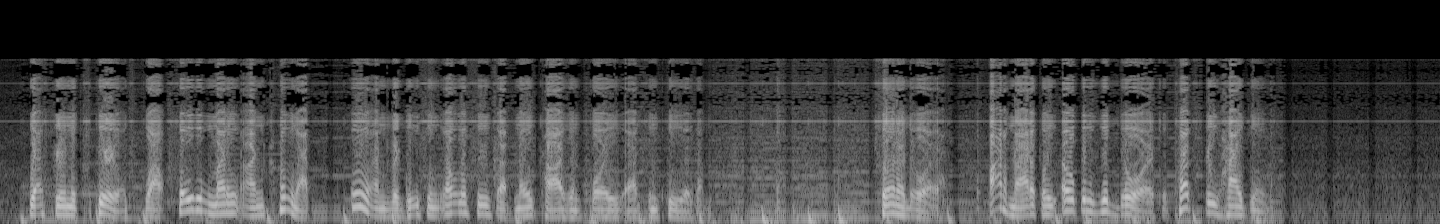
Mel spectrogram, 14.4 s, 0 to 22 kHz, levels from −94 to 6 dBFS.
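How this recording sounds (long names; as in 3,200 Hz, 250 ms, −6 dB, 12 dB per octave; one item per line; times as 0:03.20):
a buzz of ramps at a fixed pitch in blocks of 16 samples
chopped level 2.4 Hz, depth 60%, duty 85%
MP3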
